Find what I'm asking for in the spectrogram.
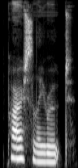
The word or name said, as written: parsley root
